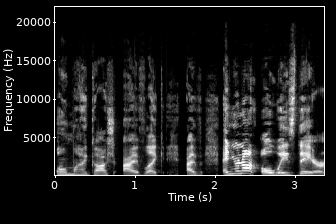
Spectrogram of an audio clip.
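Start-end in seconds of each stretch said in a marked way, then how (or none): 0.0-1.9 acted-out crying, tearful. Retelling a coaching session where they started crying: imitating own past crying. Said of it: "I started crying going".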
